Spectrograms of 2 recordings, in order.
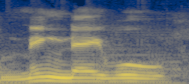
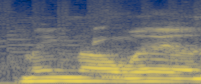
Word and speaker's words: Ming-Na Wen: There was an interview that was done with Ming-Na Wu, or however you say her name. How you say it? Ming-Na Wen.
